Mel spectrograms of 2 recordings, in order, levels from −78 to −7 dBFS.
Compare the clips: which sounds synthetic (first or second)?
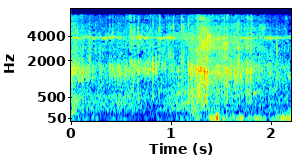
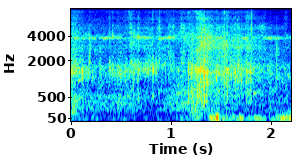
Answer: second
